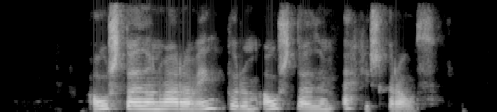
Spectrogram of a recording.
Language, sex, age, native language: Icelandic, female, 40-49, Icelandic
